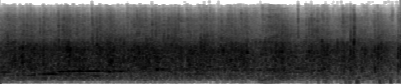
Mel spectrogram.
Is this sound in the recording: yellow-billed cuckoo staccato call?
no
